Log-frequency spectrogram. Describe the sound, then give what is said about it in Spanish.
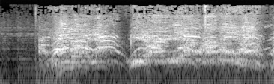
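A large crowd of protesters outside a prison shouts slogans in unison against the rule of the ayatollahs, loud and sustained, with a brief break in the middle before the chanting surges back in rhythmic bursts. “Los gritos dicen que mientras los ayatolás estén al mando, esa tierra no es la de los iraníes.”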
